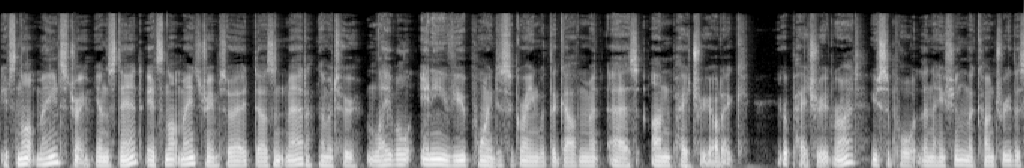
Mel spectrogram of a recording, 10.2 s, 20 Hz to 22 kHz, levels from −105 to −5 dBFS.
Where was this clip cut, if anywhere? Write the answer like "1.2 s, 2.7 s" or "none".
none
